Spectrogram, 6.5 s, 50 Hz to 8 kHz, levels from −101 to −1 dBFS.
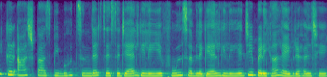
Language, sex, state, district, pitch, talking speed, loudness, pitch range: Maithili, female, Bihar, Purnia, 235 Hz, 175 wpm, -17 LUFS, 225-260 Hz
